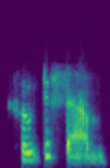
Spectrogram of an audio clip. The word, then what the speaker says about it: Côtes de Femme: And the S is silent, and just like in France, you know, places like Côte de Bone are spelled with the S, but it's silent, so it's pronounced Côtes de Femme.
